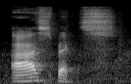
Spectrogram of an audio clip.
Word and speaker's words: aspects: Aspects. There is no te.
